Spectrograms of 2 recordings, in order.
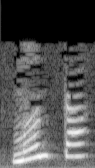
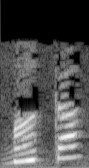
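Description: First: It is spoken with the nose open, sounding normal. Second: It is spoken with the nose pinched, sounding muffled. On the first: "Com o nariz normal" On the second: "com o nariz tapado ... Ficou completamente fanha"

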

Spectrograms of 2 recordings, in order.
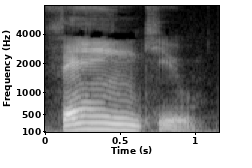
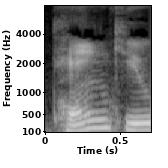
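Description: First: Thank starts with a soft blown TH sound. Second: Thank starts with a hard T sound. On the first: The speaker calls it right. "tem que pôr a língua entre os dentes e soprar" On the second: The speaker calls it wrong. "você está falando tanque de guerra"

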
